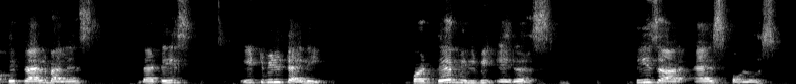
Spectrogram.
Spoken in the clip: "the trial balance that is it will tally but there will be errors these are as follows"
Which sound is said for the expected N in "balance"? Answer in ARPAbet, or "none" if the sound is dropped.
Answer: N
